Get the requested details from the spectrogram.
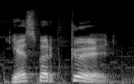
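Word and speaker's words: Jesper Kyd: Apparently it is Jesper Kidd. Jesper, definitely. I saw him talking about it on Twitter, but I did not expect Kidd. Jesper Kidd!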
